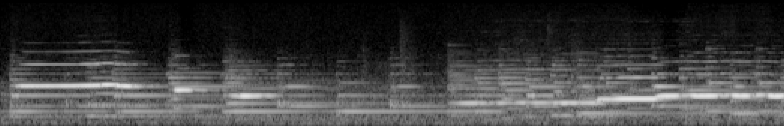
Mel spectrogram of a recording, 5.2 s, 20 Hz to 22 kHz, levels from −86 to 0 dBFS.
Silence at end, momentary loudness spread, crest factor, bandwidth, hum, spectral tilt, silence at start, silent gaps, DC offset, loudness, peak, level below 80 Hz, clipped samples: 0 s; 20 LU; 12 dB; 7.4 kHz; none; -4.5 dB/octave; 0 s; none; under 0.1%; -17 LUFS; -6 dBFS; -68 dBFS; under 0.1%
